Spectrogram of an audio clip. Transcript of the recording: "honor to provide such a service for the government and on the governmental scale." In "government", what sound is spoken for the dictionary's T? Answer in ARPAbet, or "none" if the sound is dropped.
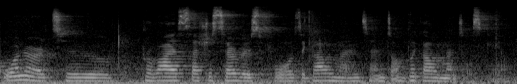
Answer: T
